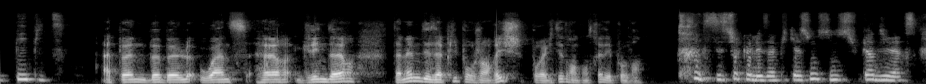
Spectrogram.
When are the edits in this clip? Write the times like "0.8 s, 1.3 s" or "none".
1.0 s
